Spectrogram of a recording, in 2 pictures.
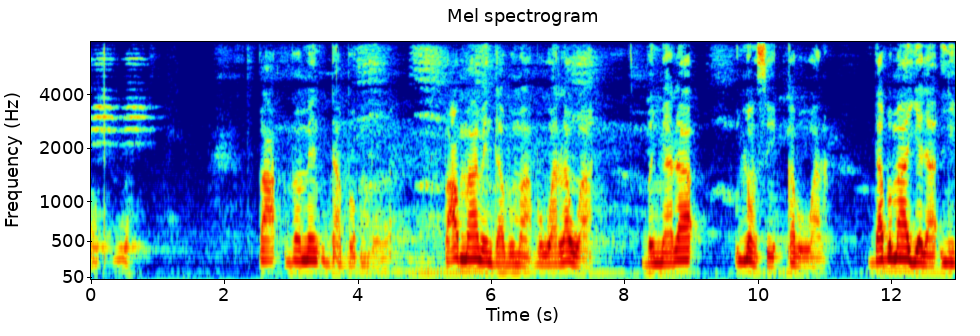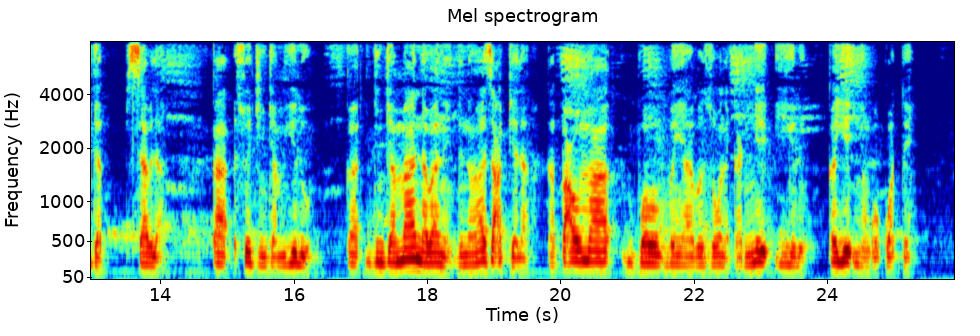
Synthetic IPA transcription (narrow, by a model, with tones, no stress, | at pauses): pa˦ʔba˦mɨ˦nda˨bʊ˨m̩˨bʊ˨ŋ˨ | pa˨ʔʊ˦maː˦mɨ˦nda˨bʊ˦maː˨bɛ˨wa˨ɾɨ˦la˦wa˨ | bɛ˨mɛ˨˦la˦ | lʊ˦ŋ˨sɨ˨ka˦bɛ˨wa˨ɾɨ˨ | da˦bʊ˦maː˦jɛ˦la˨liː˦ɡa˨sa˦bɨ˦la˨ | ka˨so˦d͡ʒɪ˨nd͡ʒa˨mjɛ˦lo˨ | ka˨d͡ʒɪ˨nd͡ʒa˨mːaː˦na˨βa˦nɨ˨dɨ˨nɨ˨ŋa˦za̰˦ʔpi˨ɛ˨la˨ | ka˨pa˦ʔa˦bmaː˦bɔ˦bbɛ˦ɲa˨lbɨ˦zʊ˦ʔʊ˦nɨ˨ka˨dɲɛ˦jɛ˦lo˨ | ka˦jɛ˦ɲɛ˨ŋɡɔ˨kɔ˨tːɨ˨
